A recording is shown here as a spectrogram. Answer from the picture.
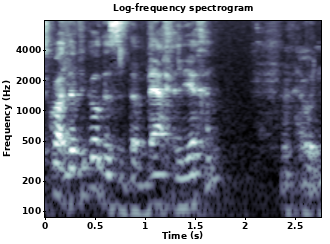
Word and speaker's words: Vergelegen: This is the Vergelegen. I would not have said it. Our winemaker, Francois Rotenbach, oh sorry, not winemaker, our wine director, he actually likes to pronounce it to the Americans as Vergelegen.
